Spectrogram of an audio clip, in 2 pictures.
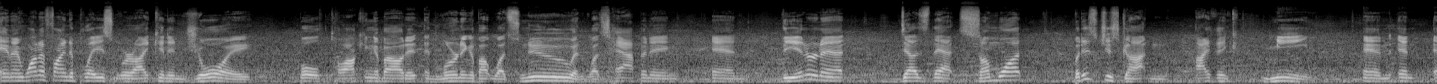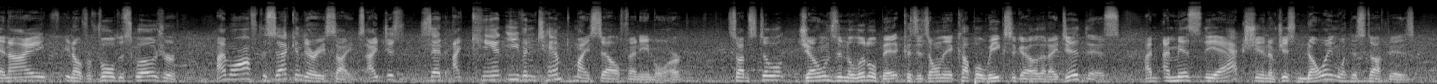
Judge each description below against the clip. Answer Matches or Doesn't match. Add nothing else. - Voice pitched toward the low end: Doesn't match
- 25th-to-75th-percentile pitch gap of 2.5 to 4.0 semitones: Matches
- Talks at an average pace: Matches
